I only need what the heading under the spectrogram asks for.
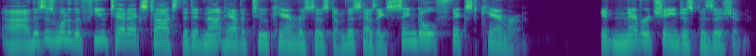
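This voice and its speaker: Man, sarcastic commentary host, slightly high voice, exasperated interruptions. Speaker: commentary host reacting to a talk.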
